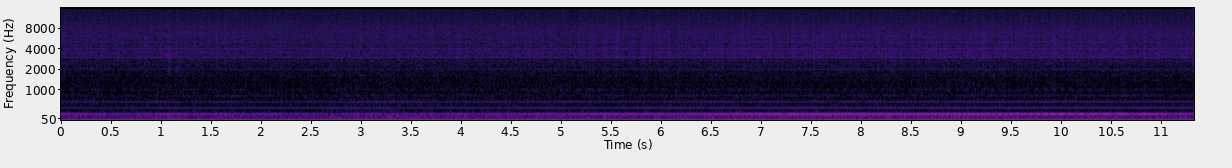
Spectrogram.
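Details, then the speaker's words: Noctua NF-A12x25 PC fan, compared with the Antec P12 120 PWM rated max 1400 RPM: quiet hum with a steady high-pitched tone growing as speed rises; tonal fan whine. "starting to hear the OCTA that high pitch tone always comes out so quickly now it's starting to uh I think it's about at the same level of noise"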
